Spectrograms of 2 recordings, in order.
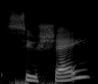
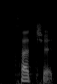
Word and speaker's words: Suchet: So I would pronounce it Suchet, but it could be Suchet.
